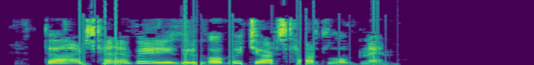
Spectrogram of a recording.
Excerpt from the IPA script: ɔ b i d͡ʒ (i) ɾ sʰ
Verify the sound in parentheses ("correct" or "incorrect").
incorrect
